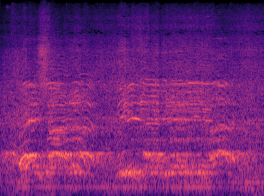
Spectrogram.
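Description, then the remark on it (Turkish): A protest crowd in front of the Syrian Consulate General in Istanbul chants loudly in unison for Başar Fehmi Kadumi, many voices joining in repeated rhythmic phrases, roughly three sustained shouted lines rising and falling over a constant murmur. “Başkonsolosluğun önündeki protesto sesleri Kadumi için yükseldi.”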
